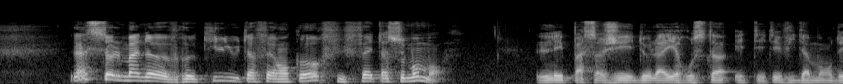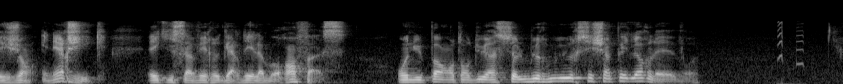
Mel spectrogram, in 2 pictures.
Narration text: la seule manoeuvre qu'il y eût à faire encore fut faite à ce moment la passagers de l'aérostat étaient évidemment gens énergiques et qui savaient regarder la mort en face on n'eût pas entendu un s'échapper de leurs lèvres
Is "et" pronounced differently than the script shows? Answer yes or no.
no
